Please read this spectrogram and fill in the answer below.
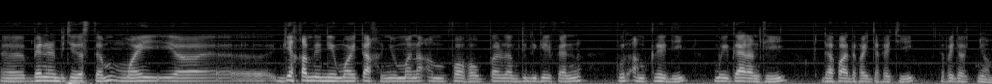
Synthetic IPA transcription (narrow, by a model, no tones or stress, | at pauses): bɛnɐnbicidɐstɐmːɔj | lixɐmlinimɔːjtɐxɲumɐnɐʔɐmfɔfɐpɐɾɛɡzampdiliɡejfɛnːə | puɾɐmkɾedi | mɔjɡɐɾɐntiː | dɐfɐdɐfɐjdɐfɐci | d̥ɐfɐjdɐfɐciɲɔːm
